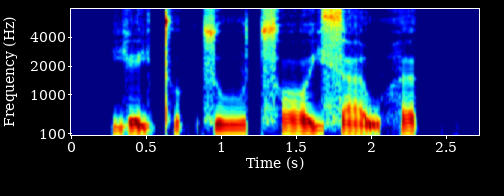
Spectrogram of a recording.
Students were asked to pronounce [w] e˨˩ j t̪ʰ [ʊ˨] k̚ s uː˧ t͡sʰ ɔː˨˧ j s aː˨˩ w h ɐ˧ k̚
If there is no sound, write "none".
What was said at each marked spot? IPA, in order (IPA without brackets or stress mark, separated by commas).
j, ʊ˧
